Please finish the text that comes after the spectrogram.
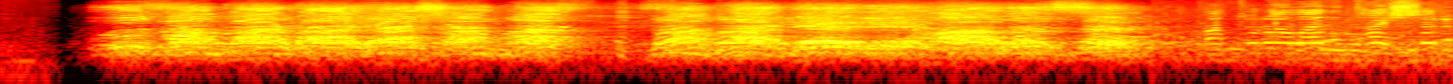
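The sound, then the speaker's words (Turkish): A crowd of workers, retirees, health workers and housewives chants together loudly in rhythmic bursts, many voices rising and falling in unison with brief pauses between phrases, at a protest in the capital where bills are burned and stones boiled in empty pots. “Boş tencerede fatura yakıp taş kaynatarak ses yükseltti başkentte.”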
